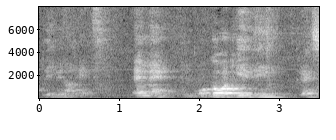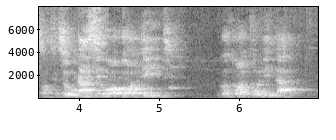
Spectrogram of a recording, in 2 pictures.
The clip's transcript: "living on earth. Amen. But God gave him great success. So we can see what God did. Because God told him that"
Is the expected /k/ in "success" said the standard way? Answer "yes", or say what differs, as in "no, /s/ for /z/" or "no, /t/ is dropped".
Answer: no, /k/ is dropped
